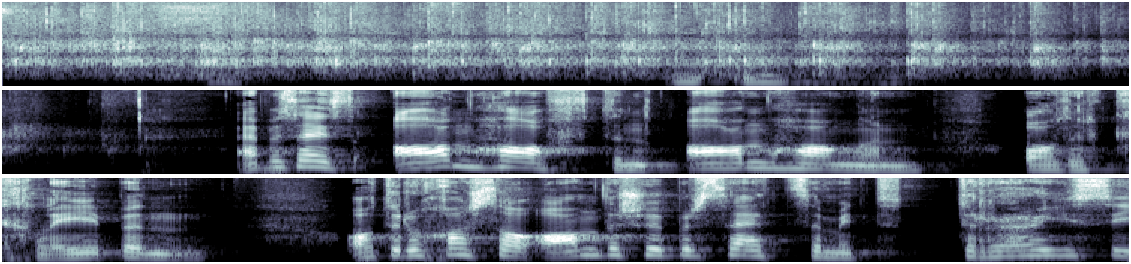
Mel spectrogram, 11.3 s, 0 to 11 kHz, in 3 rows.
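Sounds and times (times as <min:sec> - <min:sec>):
crowd applause: 0:00.0 - 0:04.0
speech: 0:02.2 - 0:03.0, 0:04.6 - 0:11.2.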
